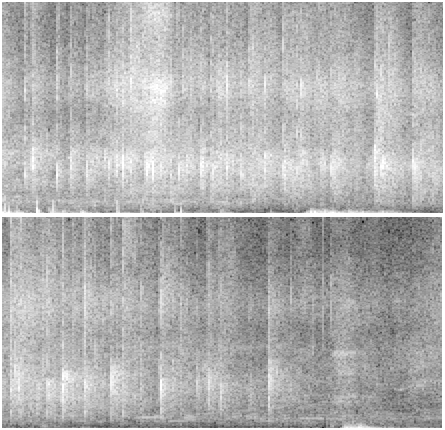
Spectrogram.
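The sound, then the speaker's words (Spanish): Audience applause at a talk event: scattered, uneven clapping and taps mixed with people talking. “Pequeño aplauso para Pedro, ¿no?”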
